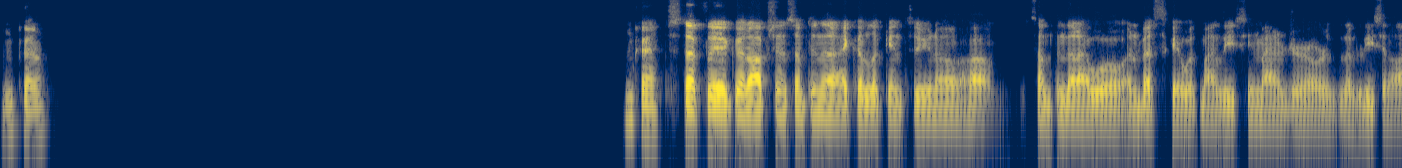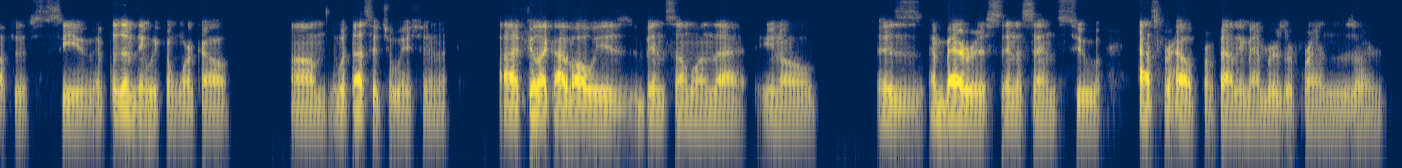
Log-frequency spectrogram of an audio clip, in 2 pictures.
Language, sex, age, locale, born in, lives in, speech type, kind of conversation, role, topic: English, male, 25-29, en-US, United States, United States, conversation, advice, user, How can I break my lease early with minimal penalties?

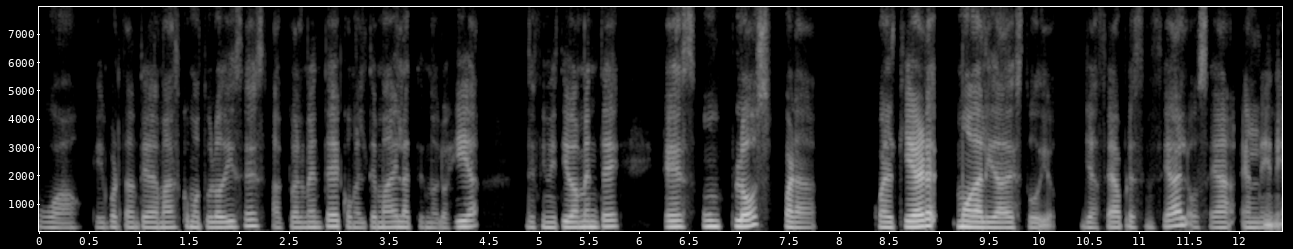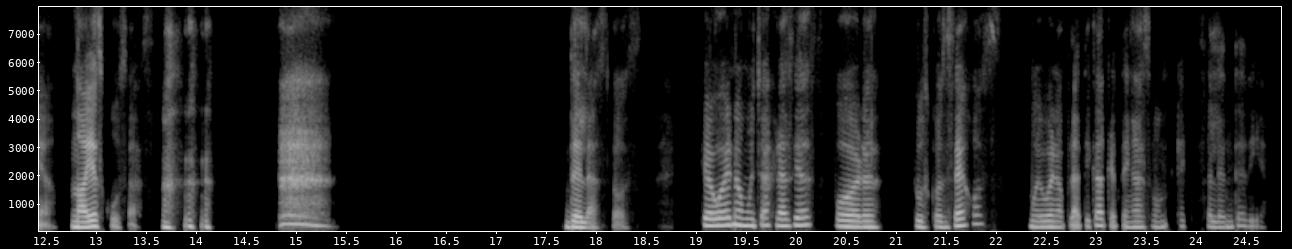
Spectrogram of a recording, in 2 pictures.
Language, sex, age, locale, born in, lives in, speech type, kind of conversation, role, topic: Spanish, female, 25-29, es-EC, Ecuador, United States, conversation, podcast, host, ¿Qué opinas sobre el aprendizaje en línea en comparación con las clases presenciales?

